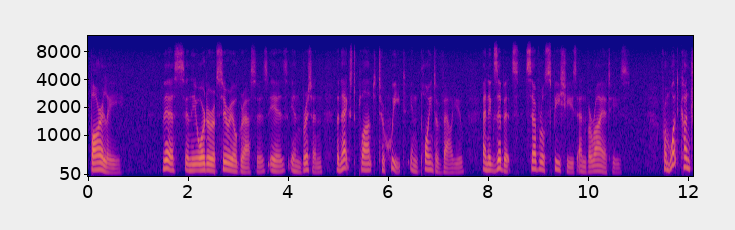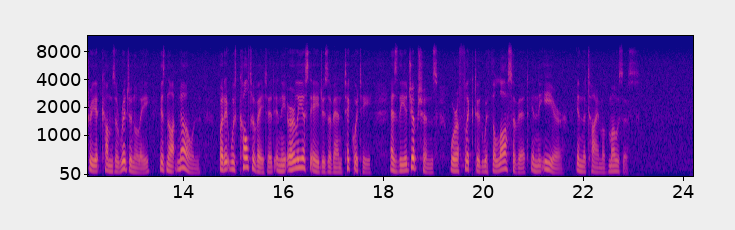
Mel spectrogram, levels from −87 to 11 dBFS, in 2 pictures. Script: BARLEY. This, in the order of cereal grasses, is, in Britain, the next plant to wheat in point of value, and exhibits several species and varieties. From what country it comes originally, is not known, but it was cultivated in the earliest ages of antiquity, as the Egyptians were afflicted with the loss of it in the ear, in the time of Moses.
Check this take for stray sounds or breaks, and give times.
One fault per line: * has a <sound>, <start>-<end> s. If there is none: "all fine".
all fine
